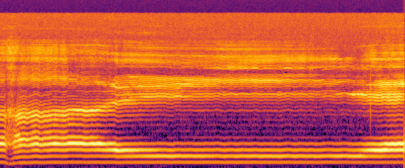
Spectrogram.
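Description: A man's voice holding one long chanted note at a steady low pitch. It breaks and restarts once right at the start, the vowel brightens about two seconds in, and it swells louder near the end.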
